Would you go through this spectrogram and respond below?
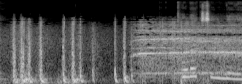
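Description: A horse whinnies in a series of sharp neighs with hoof clops, then reins to a halt as a sustained ringing tone fades in, loud and close with no talk.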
